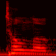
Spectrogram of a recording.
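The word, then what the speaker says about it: Tone Lōc: Tone Loke was one of them. – Yeah. – And the Loke has a line over the O to make sure you know it's a long O.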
